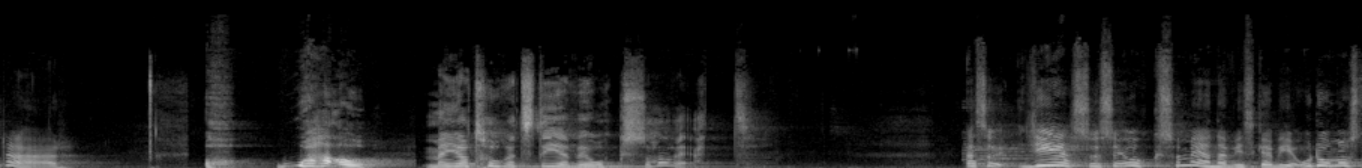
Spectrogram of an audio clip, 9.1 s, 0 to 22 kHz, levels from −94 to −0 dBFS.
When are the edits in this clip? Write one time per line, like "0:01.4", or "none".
0:01.3
0:02.8
0:06.4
